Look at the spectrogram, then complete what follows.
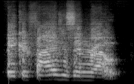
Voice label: Emergency Human Female Voice Police Radio Baker Is In Route; emergency effects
